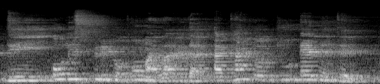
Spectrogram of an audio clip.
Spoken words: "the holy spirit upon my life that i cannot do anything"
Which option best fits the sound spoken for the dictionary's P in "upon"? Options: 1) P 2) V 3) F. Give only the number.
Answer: 3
